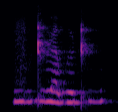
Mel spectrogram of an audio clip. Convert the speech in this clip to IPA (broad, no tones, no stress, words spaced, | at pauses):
vṳɖo̤ɭa wɵʈʰṳ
